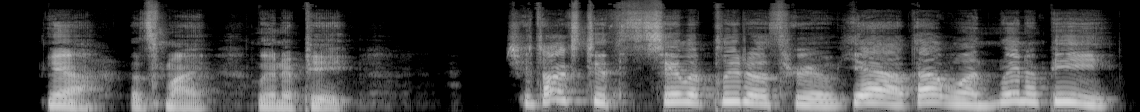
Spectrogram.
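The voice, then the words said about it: Imitates another person's voice. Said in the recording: “my Alexei impression”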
